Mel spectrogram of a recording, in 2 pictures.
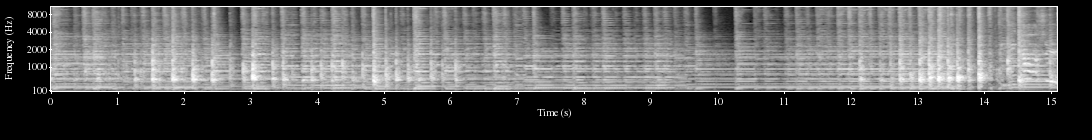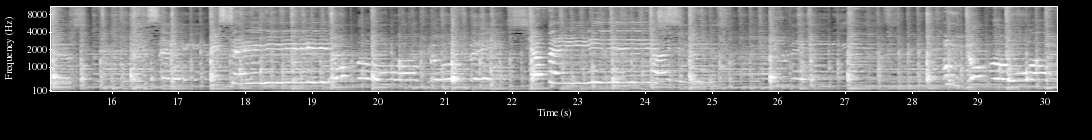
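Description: Acoustic guitar strummed in an instrumental break of a band song, with a wavering melody line joining over the second half.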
